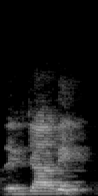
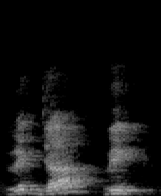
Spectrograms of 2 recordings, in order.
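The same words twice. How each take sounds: First: Said in the usual way. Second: Reykjavik slowly in two parts, रेकजा, pause, विक; split for memorising. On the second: Shown as a demonstration. Teacher linking rickshaw to the capital, Reykjavik slowly split before विक. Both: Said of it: "rickshaw से क्या पढ़ेंगे आप".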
